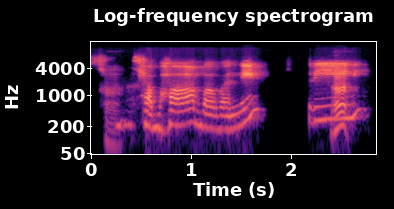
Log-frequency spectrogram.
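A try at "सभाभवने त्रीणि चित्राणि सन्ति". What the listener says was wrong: You missed the Mahaprana for the next.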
